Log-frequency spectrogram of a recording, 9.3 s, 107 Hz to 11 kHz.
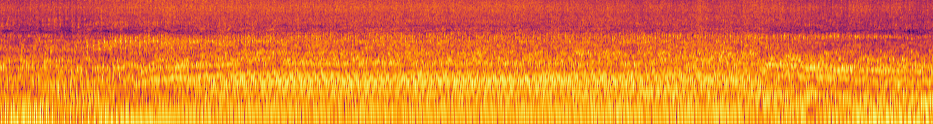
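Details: Old Southland 19-inch push mower, long stored under a deck, on 90-octane pure gas: runs on its own with a steady putter, speed easing up slightly then settling evenly; healthy, no misses or knocks.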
